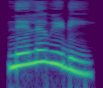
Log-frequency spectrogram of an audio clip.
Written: ನೆಲೆವೀಡು

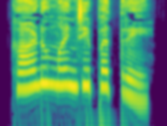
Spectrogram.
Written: ಕಾಡುಮಂಜಿಪತ್ರೆ

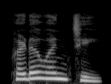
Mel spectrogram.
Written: ಕಡವಂಚಿ

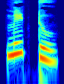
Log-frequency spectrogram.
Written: ಮಿಟ್ಟು

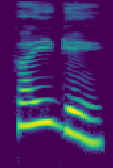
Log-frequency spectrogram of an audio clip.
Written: ಕಗ್ಗಾಯಿ

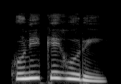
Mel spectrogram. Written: ಕುಣಿಕೆಹುರಿ

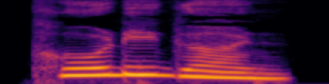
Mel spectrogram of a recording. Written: ಖೋಡಿಗಾಣ್

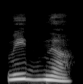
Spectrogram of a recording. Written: ವಿಜ್ಞ

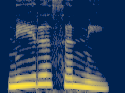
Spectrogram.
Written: ನೀರಸನ್ನಿ

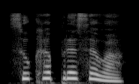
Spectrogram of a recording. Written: ಸುಖಪ್ರಸವ

